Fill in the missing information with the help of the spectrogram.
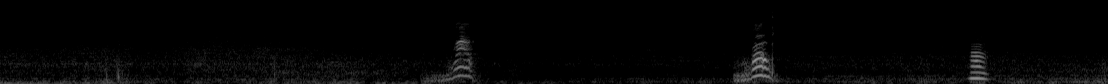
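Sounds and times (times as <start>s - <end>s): cat meowing: 4.3s - 4.8s, 7.4s - 7.8s.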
